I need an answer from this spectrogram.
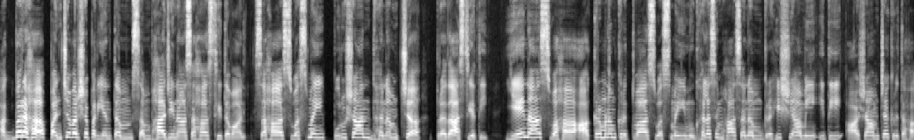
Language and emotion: Sanskrit, neutral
